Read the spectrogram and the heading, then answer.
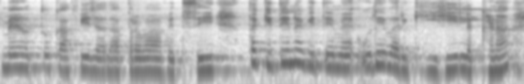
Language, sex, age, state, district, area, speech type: Punjabi, female, 30-45, Punjab, Patiala, urban, spontaneous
